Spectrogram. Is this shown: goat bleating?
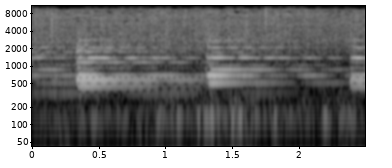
no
